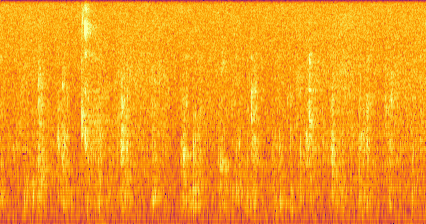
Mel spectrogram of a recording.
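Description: Quiet chewing and eating noises from sushi and rice, with a string of small, soft clicks.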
